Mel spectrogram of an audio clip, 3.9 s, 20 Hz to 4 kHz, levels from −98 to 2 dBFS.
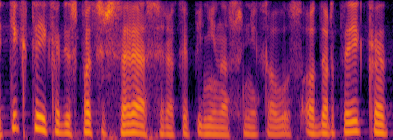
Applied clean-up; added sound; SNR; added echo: none; none; none; none.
